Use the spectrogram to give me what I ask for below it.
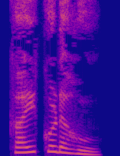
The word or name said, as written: ಕೈಕೊಡಹು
